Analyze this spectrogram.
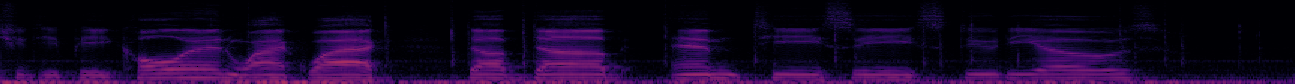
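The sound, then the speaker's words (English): Typing on a computer keyboard while entering a web address, a few scattered keystroke clicks under a steady tonal sound. “So I'm just going to start typing a URL,”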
